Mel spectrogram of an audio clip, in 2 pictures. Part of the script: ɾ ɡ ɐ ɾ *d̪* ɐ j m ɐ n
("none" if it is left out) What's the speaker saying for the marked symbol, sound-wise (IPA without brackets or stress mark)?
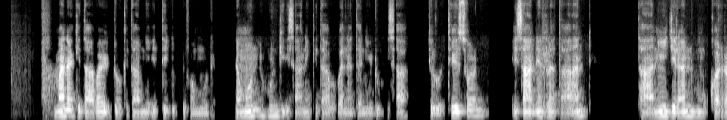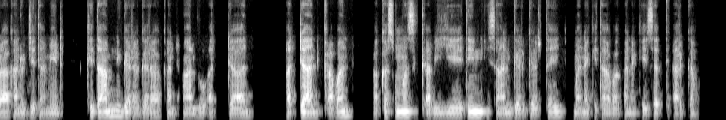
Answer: t̪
